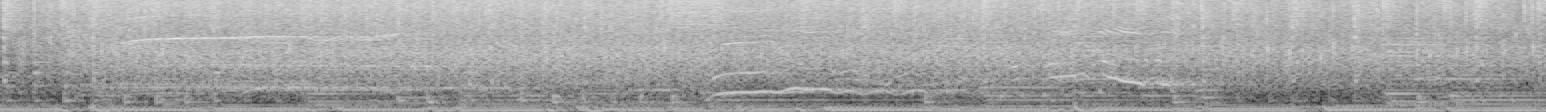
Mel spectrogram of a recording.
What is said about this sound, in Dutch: Mag ik van u een warm applaus voor Miss Sarina Voren?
